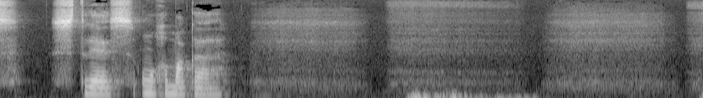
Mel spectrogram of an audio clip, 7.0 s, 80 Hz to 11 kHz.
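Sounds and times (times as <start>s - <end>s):
speech: 0.8s - 2.4s
deep breathing during a guided breathing exercise: 2.5s - 7.0s.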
